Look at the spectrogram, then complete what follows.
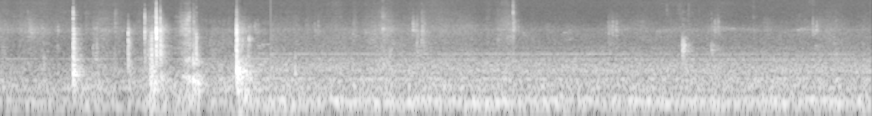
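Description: A door being opened: a handful of knocks and clatters in the first two and a half seconds, then a steady low hum with a few faint ticks.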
